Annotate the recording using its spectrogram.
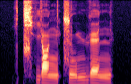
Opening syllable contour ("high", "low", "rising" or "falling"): falling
